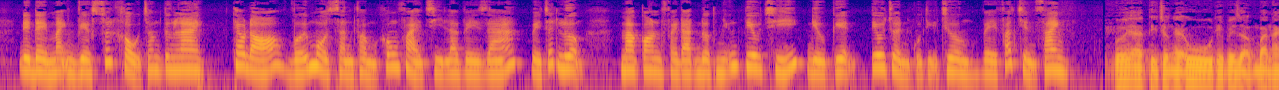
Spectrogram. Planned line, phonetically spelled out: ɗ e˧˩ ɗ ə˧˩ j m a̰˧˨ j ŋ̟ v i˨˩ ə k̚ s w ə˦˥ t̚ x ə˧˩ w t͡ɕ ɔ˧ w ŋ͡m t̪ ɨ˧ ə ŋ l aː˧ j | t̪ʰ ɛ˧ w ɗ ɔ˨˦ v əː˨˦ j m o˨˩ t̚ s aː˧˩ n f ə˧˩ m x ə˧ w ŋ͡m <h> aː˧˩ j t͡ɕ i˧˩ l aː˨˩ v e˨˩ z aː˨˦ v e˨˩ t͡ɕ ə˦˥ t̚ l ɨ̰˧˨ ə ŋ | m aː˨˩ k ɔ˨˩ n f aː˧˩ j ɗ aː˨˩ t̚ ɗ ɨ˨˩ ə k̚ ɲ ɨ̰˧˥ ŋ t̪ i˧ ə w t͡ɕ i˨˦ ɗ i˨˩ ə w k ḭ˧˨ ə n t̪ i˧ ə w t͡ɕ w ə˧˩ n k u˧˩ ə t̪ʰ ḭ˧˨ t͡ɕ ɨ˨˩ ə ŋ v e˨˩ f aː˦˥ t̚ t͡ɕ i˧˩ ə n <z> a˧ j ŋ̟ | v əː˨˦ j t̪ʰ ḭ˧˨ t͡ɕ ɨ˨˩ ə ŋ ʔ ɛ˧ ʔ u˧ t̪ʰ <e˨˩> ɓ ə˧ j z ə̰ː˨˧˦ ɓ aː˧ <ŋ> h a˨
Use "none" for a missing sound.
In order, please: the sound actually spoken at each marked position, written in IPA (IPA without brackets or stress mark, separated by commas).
f, s, i˨˩, n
